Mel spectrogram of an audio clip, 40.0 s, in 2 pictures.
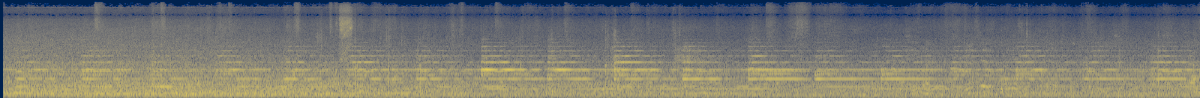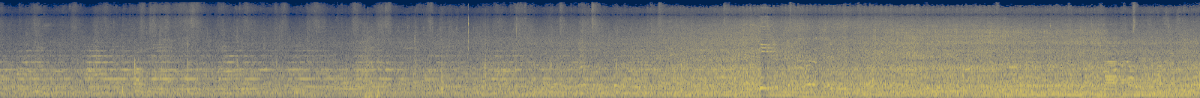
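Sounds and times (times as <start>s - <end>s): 
Galatasaray church bells: 0.1s - 40.0s.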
